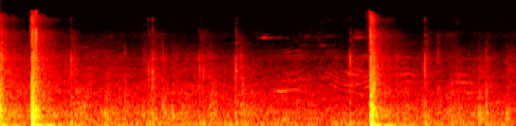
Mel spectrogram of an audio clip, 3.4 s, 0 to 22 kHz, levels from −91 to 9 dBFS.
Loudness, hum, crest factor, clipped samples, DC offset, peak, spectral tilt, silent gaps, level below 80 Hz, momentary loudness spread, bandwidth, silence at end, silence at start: -26 LUFS; none; 24 dB; under 0.1%; under 0.1%; 0 dBFS; -5.5 dB/octave; none; -32 dBFS; 19 LU; 15 kHz; 0 s; 0 s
